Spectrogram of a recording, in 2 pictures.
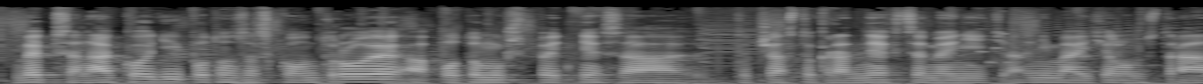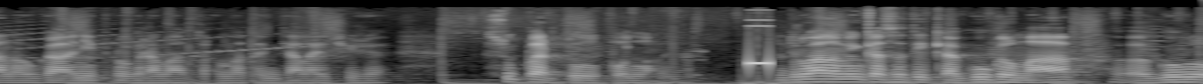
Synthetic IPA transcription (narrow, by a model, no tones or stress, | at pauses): ʋɛpsanakɔɟiːpɔt̪ɔms̬askɔnt̪ɾɔlujɛʔa̰pɔt̪ɔmuʃspɛt̪ɲɛsat̪ɔt͡ʃast̪ɔkɾaːd̪ɲɛxt͡sɛmɛɲiɟa̰ɲimajicɛlɔmst̪ɾaːnɔɡaɲipɾɔɡɾamaːt̪ɔɾɔmat̪aɡɟalɛjt͡ʃiʒɛ | supɛɾt̪uːlpɔd̪ʎa̰mɲad̪ɾuɦaːnɔʋiŋkas̬at̪iːkaɡuːɡl̩mapɡuːɡl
